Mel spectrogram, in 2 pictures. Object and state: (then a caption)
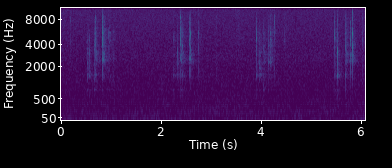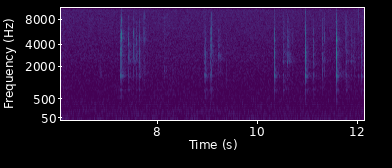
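Dermaroller case. Fingernails tap slowly on a dermaroller case in a second round of tapping. The taps come in short clusters of sharp, dry clicks with a bright ring around 1.4 kHz. They die away almost instantly over a quiet, low background hiss.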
